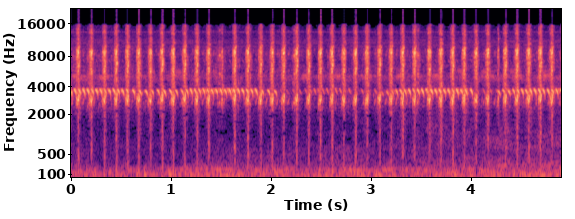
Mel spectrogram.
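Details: Walang kecek, a night grasshopper, calling at night: a rapid train of sharp, high, ticking pulses, roughly ten per second, each bright and metallic, steady throughout with no other clear sounds.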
